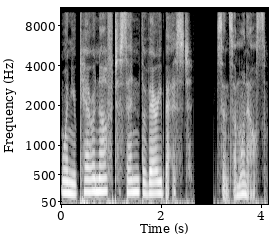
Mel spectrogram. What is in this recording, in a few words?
Runner pissed, en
